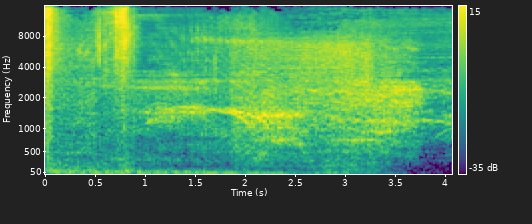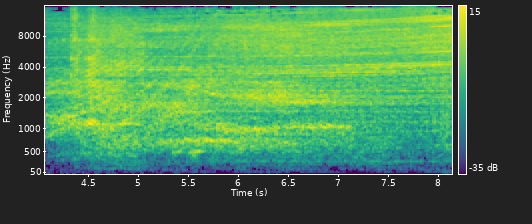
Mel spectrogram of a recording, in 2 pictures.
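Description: A creature shrieks and screeches in pain.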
